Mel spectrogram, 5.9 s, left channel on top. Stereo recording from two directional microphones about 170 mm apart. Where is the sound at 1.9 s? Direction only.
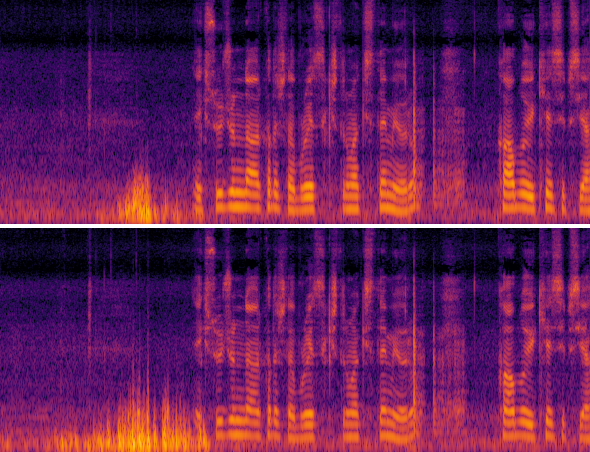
55° left (ahead or behind).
